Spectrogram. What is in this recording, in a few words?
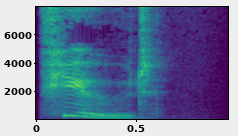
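"feud", English, British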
